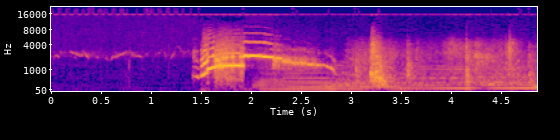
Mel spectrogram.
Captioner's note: Eileen screams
